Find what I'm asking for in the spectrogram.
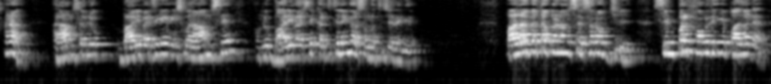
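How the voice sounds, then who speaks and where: A man's voice: very high-pitched, a little mellow. A male coaching teacher with a Bihari Hindi accent, explaining English pronunciation in a classroom lesson. He asks himself questions and answers them, repeating each point. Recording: echoey room, distant mic.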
